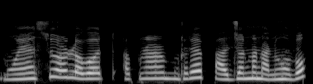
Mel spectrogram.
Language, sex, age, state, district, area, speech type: Assamese, female, 18-30, Assam, Charaideo, urban, spontaneous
